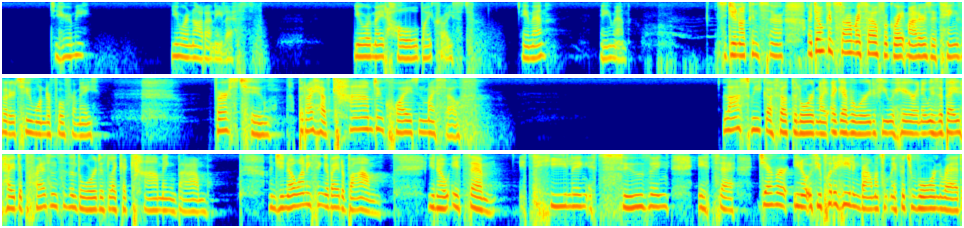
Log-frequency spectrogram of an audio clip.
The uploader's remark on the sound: Recorded live at Liberty Church on 31st March 2019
